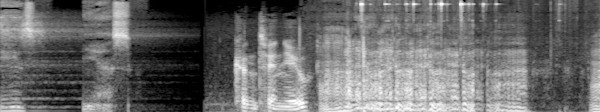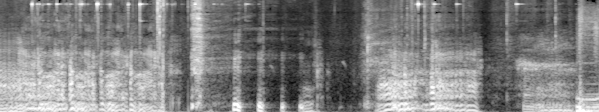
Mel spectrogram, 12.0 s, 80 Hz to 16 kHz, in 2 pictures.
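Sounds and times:
speech: 0.8s - 1.4s, 2.4s - 6.2s, 7.0s - 7.4s, 8.3s - 8.7s
dog growling playfully: 3.1s - 11.9s.

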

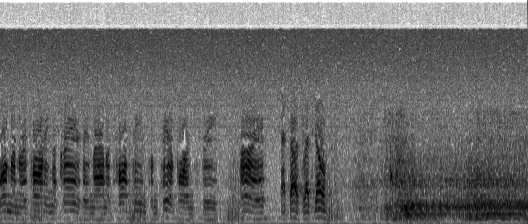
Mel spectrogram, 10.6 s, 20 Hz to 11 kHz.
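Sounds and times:
speech: 0.0s - 6.8s
old car engine accelerating: 7.3s - 10.5s.

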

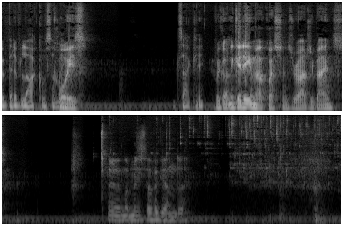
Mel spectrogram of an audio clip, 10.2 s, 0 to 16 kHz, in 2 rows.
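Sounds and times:
speech: 0.0s - 1.4s, 2.6s - 5.2s, 6.7s - 8.0s
red wine pouring into a glass: 7.4s - 10.1s.

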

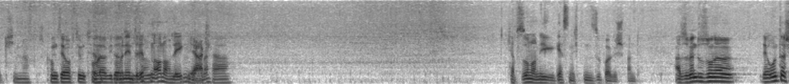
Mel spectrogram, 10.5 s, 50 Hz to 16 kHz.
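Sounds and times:
speech: 0.0s - 3.2s, 6.8s - 10.5s
pieces of food sizzling on a teppanyaki griddle: 0.0s - 10.5s.

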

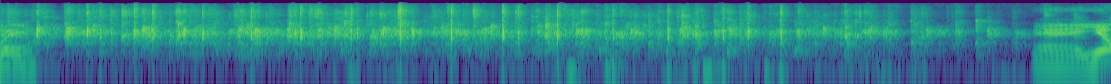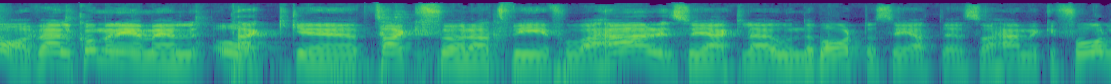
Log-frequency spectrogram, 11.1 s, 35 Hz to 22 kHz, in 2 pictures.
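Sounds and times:
speech: 0.0s - 0.3s, 5.2s - 11.1s
audience applause at live podcast: 0.0s - 6.3s.

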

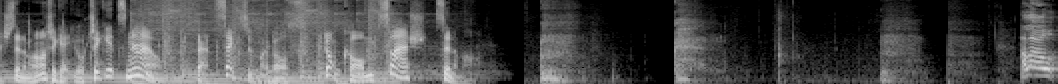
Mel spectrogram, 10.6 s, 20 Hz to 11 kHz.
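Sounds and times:
speech: 0.0s - 4.8s, 10.2s - 10.5s
person clearing the throat: 5.4s - 6.0s, 6.7s - 7.3s.

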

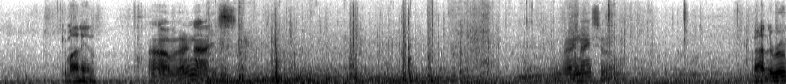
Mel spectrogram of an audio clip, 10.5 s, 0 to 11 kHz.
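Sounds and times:
speech: 0.9s - 1.4s, 2.0s - 3.4s, 7.6s - 8.4s, 10.0s - 10.4s
hotel elevator door sliding with a mechanical rumble: 2.1s - 10.4s.

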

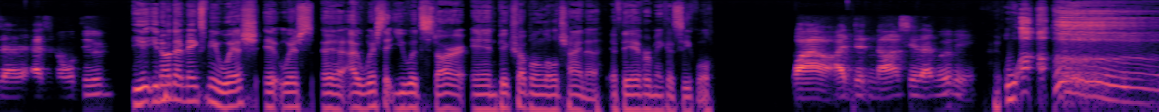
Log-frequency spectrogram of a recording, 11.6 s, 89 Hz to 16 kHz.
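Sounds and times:
speech: 0.0s - 7.2s, 8.0s - 11.5s
person giving a theatrical gasp of surprise: 10.2s - 11.5s.

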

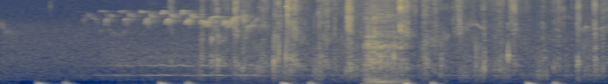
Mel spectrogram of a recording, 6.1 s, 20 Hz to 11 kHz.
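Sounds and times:
faint birdsong chirping: 0.0s - 6.0s
horse hooves clip-clopping in a walking rhythm: 1.6s - 6.0s
horse snorting: 3.5s - 4.4s.

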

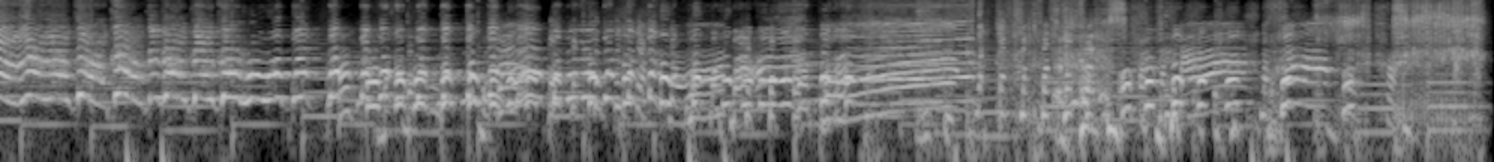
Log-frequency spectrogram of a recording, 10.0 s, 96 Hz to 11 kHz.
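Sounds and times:
chorus of chickens clucking and squawking in a room: 0.0s - 9.9s
laughter: 0.2s - 9.8s.

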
